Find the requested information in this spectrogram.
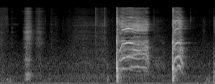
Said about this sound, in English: See, I'm the one who's supposed to be doing that, right? I'm supposed to cough and scare everybody away.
